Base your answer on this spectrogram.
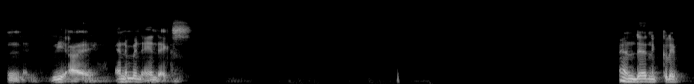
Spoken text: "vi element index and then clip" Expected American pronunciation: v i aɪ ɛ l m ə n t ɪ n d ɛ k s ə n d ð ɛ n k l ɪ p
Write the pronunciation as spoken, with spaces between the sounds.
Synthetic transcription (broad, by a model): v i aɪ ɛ m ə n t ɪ n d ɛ k s ə n d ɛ n k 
